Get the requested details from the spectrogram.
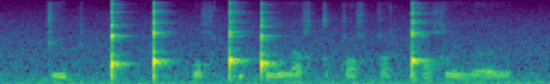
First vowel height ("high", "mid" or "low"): mid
